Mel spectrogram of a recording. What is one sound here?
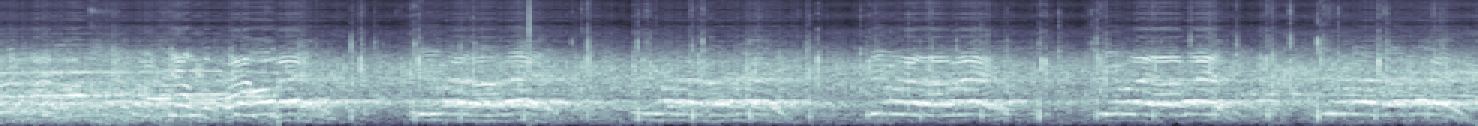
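A large crowd sings a chant together in an open stadium.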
